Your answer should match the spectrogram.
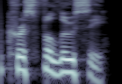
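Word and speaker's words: Kricfalusi: I think it's John Crisfalusi. – That's it. I think you nailed it.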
